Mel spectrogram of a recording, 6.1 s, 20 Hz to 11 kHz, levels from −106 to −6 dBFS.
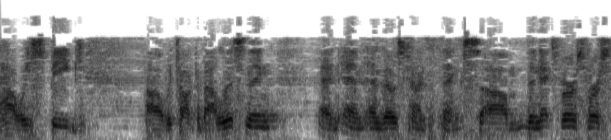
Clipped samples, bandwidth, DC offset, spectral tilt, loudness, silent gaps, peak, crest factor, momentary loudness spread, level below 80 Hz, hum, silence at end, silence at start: under 0.1%; 8 kHz; under 0.1%; -5 dB/octave; -15 LUFS; none; -4 dBFS; 12 dB; 10 LU; -44 dBFS; none; 0 s; 0 s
